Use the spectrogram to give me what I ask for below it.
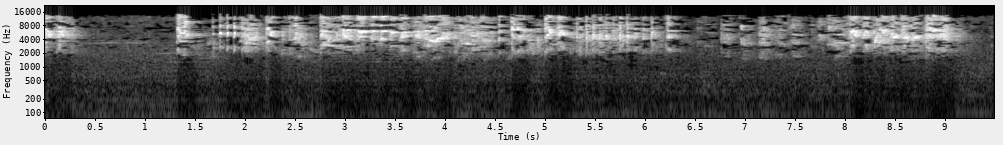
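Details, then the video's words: A lovebird breeding farm, with many birds keeping up a continuous shrill, high chattering and screeching, rapid irregular notes overlapping throughout, briefly dipping in intensity before swelling again. "Love Bird Sounds"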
